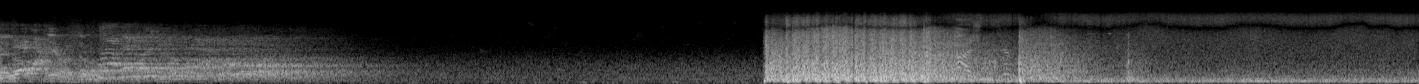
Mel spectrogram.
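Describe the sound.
Voices fade to near quiet, then loud automatic gunfire erupts suddenly and rattles on as a dense, continuous barrage with a sharper crack partway through: shooters including paratroopers firing the shots that killed Nicolae and Elena.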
